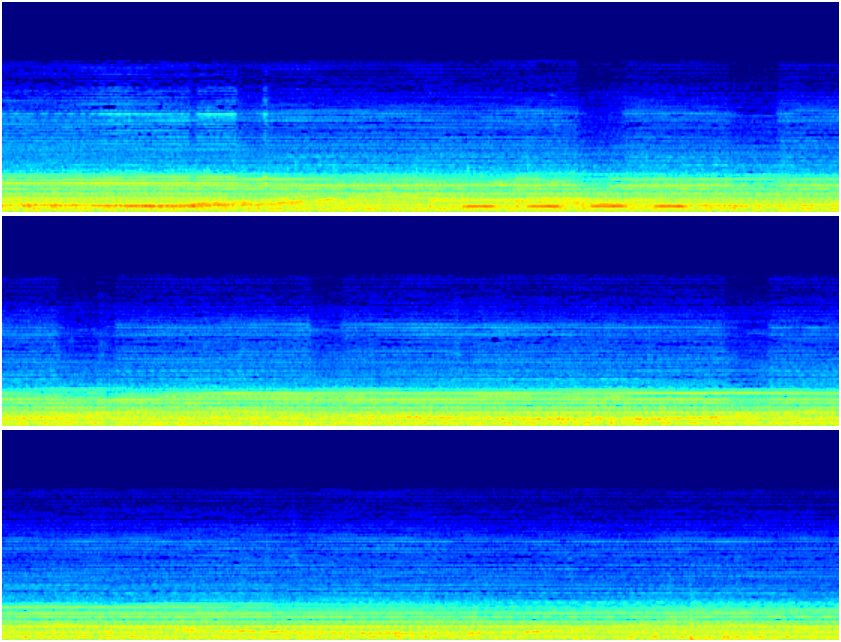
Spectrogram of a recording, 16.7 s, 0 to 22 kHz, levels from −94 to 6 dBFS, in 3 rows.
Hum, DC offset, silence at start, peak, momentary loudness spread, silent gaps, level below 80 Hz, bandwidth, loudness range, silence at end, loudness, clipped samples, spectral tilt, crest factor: none; under 0.1%; 0 s; -8 dBFS; 6 LU; none; -42 dBFS; 12.5 kHz; 4 LU; 0 s; -25 LUFS; under 0.1%; -5 dB/octave; 16 dB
